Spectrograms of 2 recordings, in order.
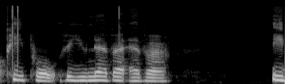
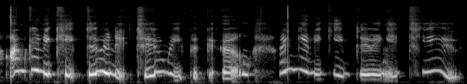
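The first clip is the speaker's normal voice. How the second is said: much higher, mocking sing-song imitation of a troll; mocking whiny troll. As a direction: parody them in a high, taunting voice.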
